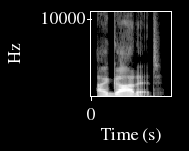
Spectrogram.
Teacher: Native speakers use this quick, easy bounce of the tongue off the roof of the mouth for phrases like, "I got it." If you try to say, "I got it." with high tension, it just sounds stilted. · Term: American flap T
